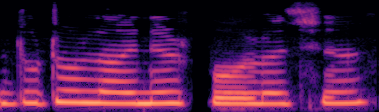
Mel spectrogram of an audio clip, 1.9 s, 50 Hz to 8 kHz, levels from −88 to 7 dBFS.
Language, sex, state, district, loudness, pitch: Bengali, female, West Bengal, Malda, -17 LUFS, 295 Hz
